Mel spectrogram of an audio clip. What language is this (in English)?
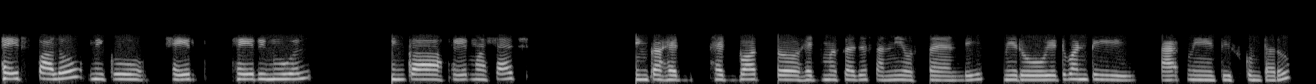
Telugu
